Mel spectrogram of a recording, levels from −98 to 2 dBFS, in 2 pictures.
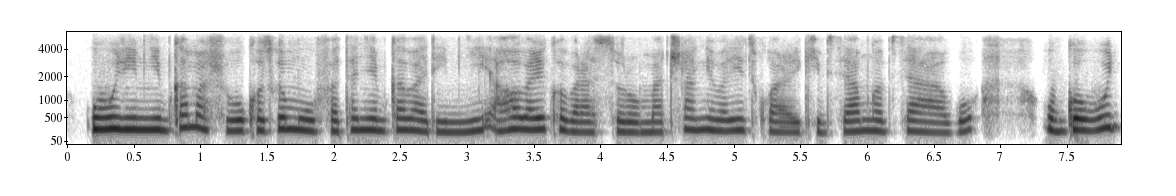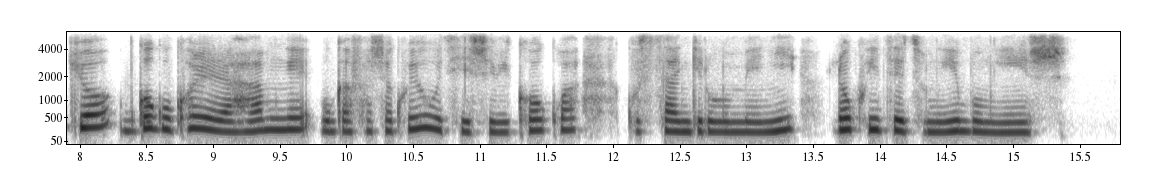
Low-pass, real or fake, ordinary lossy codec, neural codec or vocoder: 5.4 kHz; real; Opus, 32 kbps; none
